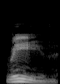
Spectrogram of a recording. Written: reave

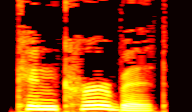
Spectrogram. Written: concurbit

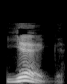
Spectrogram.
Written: yegg

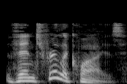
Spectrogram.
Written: ventriloquize

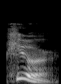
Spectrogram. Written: pure

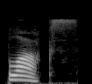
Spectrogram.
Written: blocks

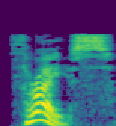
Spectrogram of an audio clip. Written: thrice

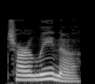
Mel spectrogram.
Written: charleena

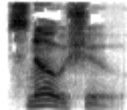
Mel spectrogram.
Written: snowshoe

